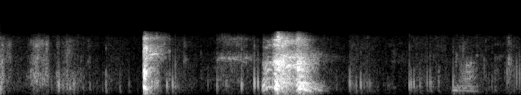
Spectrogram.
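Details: An adult in a small room gives two loud, harsh cough bursts with quieter soft sounds in between and afterward, while a cat meows in her sleep in response; plain cough.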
